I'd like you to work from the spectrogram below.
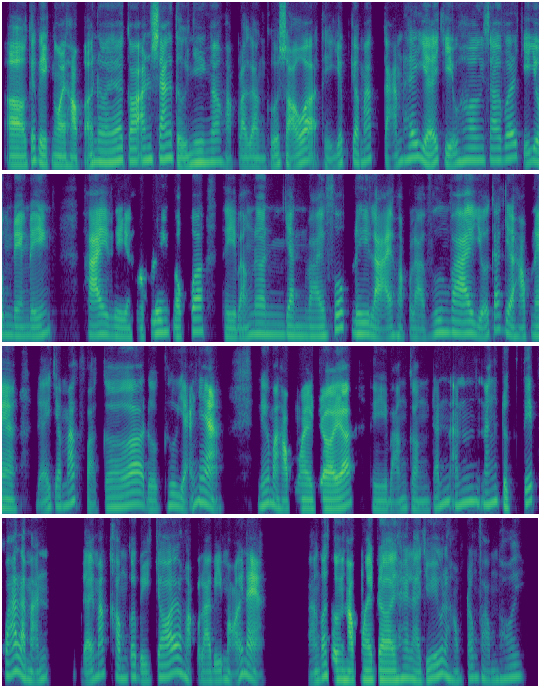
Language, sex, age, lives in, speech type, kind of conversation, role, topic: Vietnamese, male, 30-34, Vietnam, read, expert-assistant, expert, Tại sao khi học nhiều dễ bị đau mắt?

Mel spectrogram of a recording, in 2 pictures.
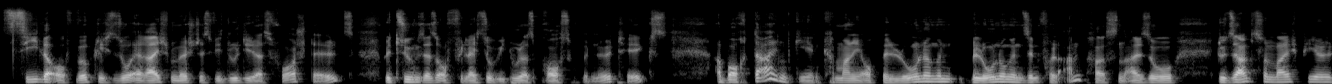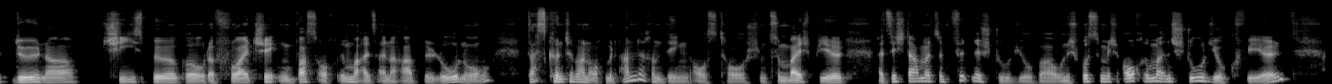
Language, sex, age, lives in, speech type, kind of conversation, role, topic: German, male, 25-29, Germany, conversation, advice, advisor, Wie kann ich meine Motivation mit sinnvollen Belohnungen steigern?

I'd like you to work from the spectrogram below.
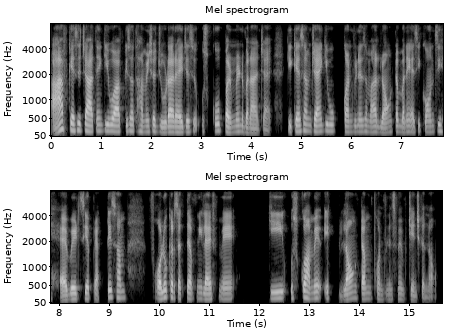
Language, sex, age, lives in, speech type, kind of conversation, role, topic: Hindi, male, 25-29, India, conversation, podcast, host, Kya kapdon se milne wala confidence temporary hota hai ya permanent?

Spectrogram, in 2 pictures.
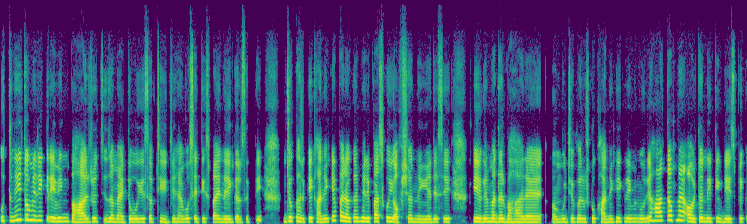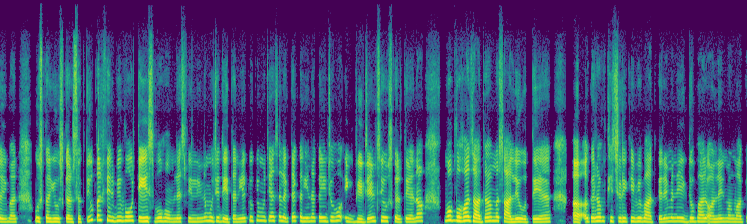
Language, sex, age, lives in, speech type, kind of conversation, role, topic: Hindi, female, 20-24, India, conversation, podcast, guest, Tumhare ghar ka sabse zyada sukoon dene wala khana kaunsa hai, aur kyun?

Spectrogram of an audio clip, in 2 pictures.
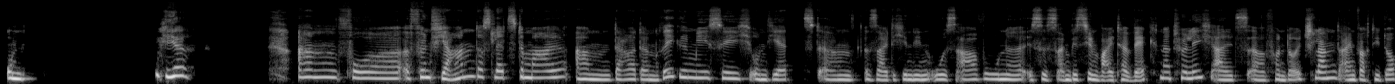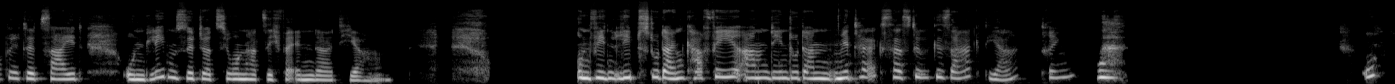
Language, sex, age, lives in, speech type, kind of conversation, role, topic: German, female, 40-44, United States, conversation, unstructured, none, Was bevorzugst du, Kaffee oder Tee, und warum?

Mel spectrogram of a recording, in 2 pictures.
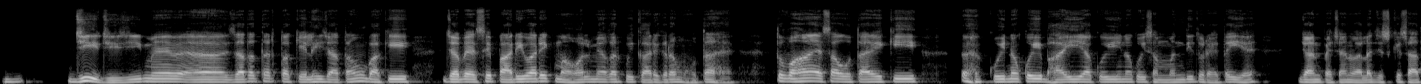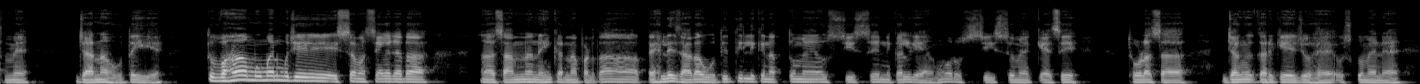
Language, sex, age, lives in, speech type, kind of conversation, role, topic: Hindi, male, 25-29, India, conversation, advice, user, नई भीड़ में मैं खुद को आत्मविश्वास के साथ कैसे पेश करूँ?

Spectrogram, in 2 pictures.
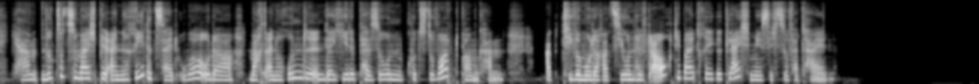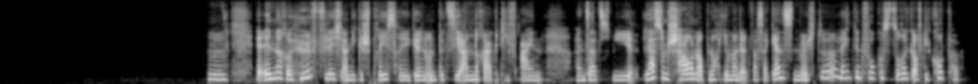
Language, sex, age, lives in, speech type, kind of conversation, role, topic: German, female, 20-24, Germany, read, expert-assistant, expert, Wie finde ich im Gespräch über Religionen einen guten Umgangston, wenn Meinungen auseinandergehen?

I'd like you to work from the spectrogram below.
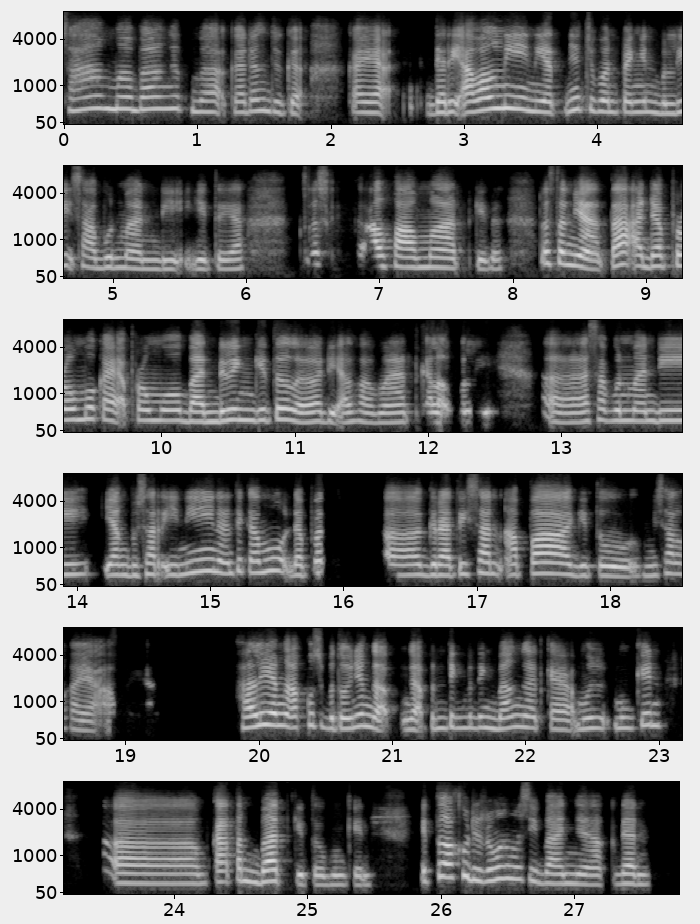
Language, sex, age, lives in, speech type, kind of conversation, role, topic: Indonesian, female, 20-24, Indonesia, conversation, unstructured, none, Apa tantangan terbesar yang kamu hadapi dalam mengelola keuangan pribadi?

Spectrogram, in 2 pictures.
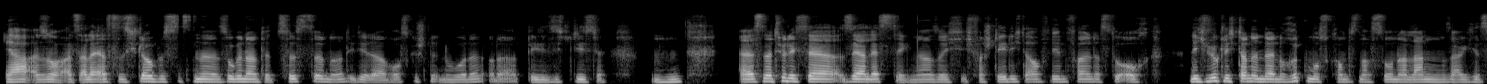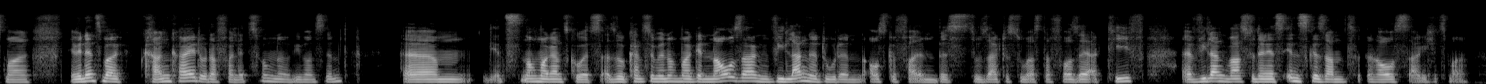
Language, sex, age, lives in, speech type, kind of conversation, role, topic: German, male, 20-24, Germany, conversation, advice, advisor, Wie finde ich nach einer Krankheit wieder in meinen Fitnessrhythmus zurück?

